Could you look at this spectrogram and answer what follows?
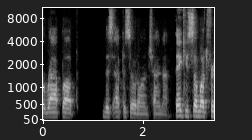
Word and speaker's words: Chynna: name actually it's at china out loud it's spelled a little differently if chy and na underscore o UT l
